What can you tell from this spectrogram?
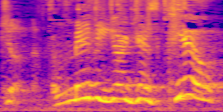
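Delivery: gushing singsong adoration; cooing pet talk. Real, not acted. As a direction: coo slowly and high at a pet.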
